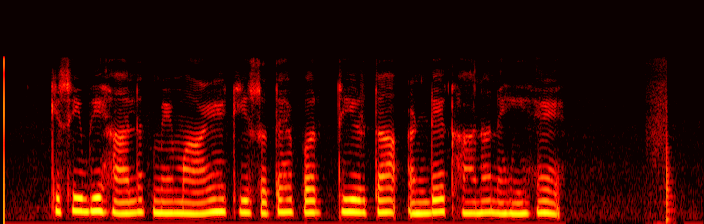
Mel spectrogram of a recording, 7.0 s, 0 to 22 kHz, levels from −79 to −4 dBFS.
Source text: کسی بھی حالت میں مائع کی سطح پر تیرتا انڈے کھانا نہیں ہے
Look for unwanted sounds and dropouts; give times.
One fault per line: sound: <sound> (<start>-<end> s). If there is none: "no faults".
sound: thud (6.5-6.8 s)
